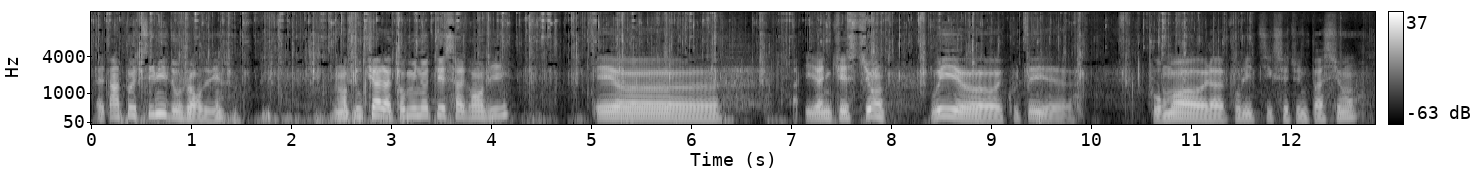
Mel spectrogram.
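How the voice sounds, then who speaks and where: Over noticeable background noise, a man with a fairly high pitch speaks at a very slow pace. His intonation is lively, and he leaves long, frequent pauses. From France, Moselle (north-east). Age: 30s. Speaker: local councillor and vlogger. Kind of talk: casual live vlog answering viewer questions. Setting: outdoors, walking street delivering flyers. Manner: hesitant, many fillers.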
